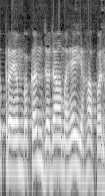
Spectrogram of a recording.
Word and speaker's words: यजामहे: फिर आगे आप ध्यान दीजिएगा, यहाँ लोग कहते हैं यजामहे, जबकि वेद का नियम है कि अधिकतर य का उच्चारण ज होता है। तो यहाँ पर हम त्रयंबकं जजामहे ऐसा उच्चारण करेंगे।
